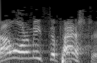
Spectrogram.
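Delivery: put-on high, insistent old-man squeak; squeaky old voice. Old preacher asking a young man for the pastor, squeaky. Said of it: "In a squeaky old voice".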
